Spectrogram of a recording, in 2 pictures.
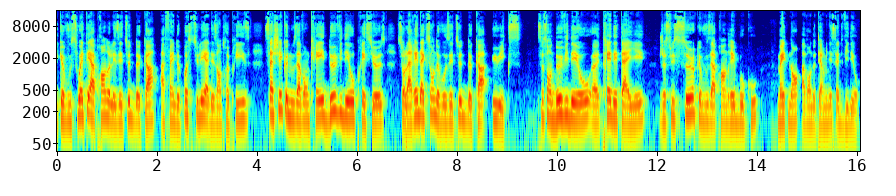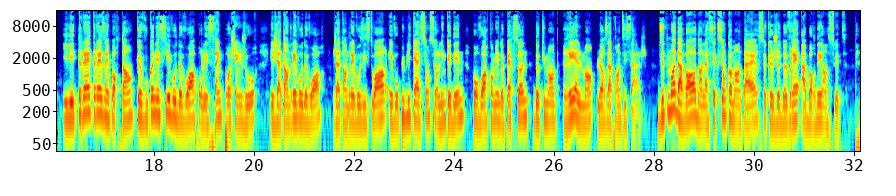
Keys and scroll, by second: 14.0 2.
